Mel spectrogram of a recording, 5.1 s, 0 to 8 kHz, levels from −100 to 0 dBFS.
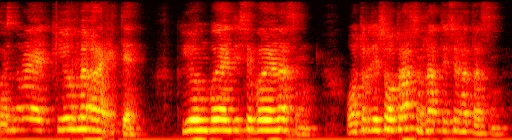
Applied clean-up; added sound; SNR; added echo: neural separator model SepFormer DNS4.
